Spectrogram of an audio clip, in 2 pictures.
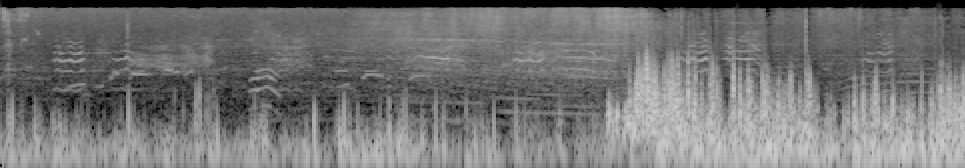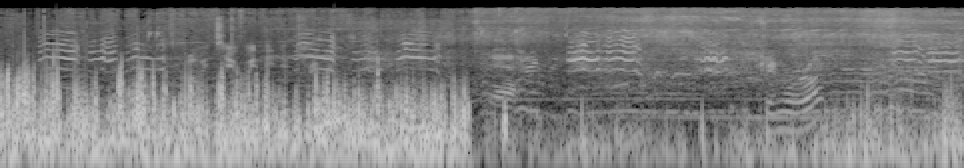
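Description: Wind blowing on the microphone, a loud low buffeting that starts suddenly about a third of the way in and cuts off about six seconds later. Birds call in the background.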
